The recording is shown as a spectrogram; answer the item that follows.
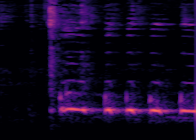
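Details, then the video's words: Zebra dove of the local type, sung as a lure to get other birds singing: a clear run of level coos broken into quick stuttering beats, five or six pulses in under two seconds. "perkutut lokal sangat ampuh buat pancingan biar manggung"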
